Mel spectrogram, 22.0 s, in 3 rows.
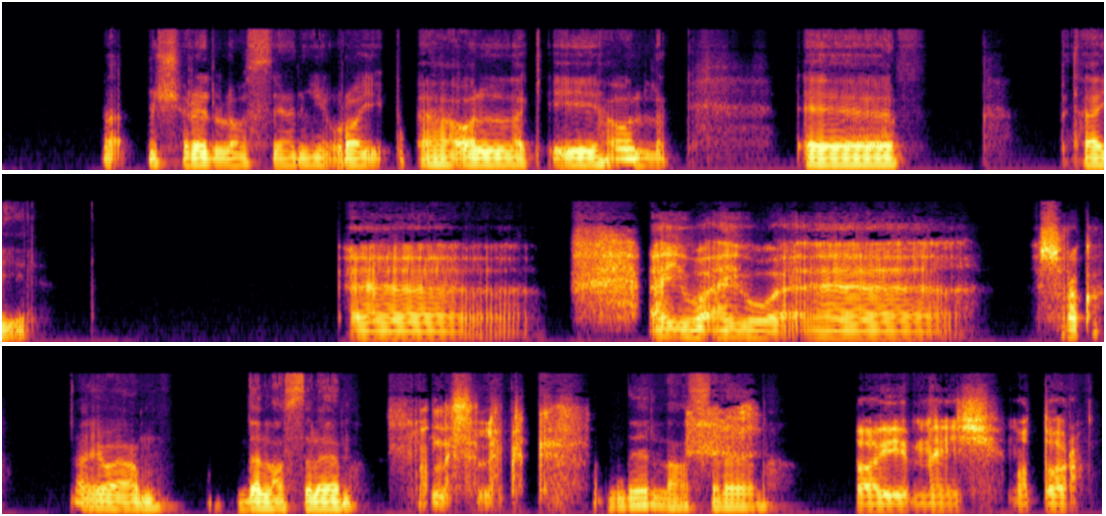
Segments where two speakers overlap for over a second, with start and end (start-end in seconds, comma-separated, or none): none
